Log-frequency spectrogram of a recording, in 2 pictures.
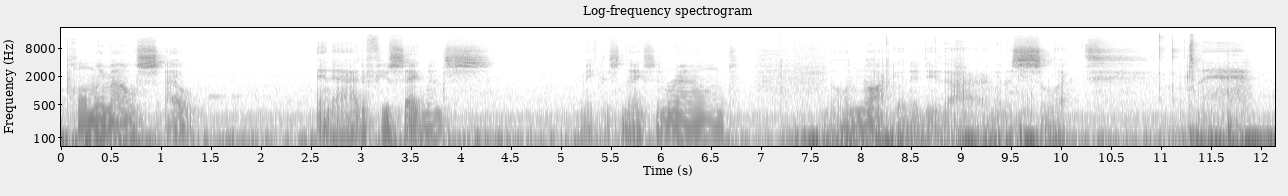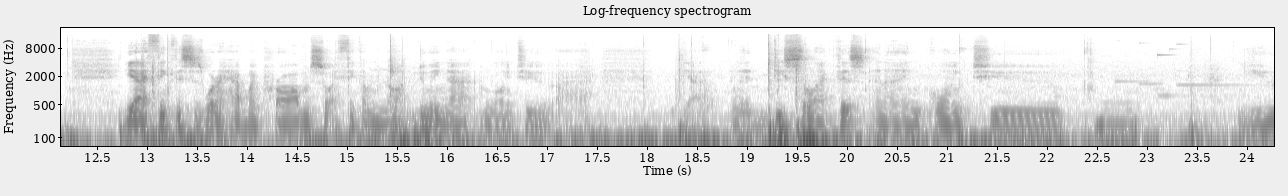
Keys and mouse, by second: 11.0-12.9 drag, 12.9 ctrl+b, 15.4 Tab, 19.2 a, 19.5 Tab.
